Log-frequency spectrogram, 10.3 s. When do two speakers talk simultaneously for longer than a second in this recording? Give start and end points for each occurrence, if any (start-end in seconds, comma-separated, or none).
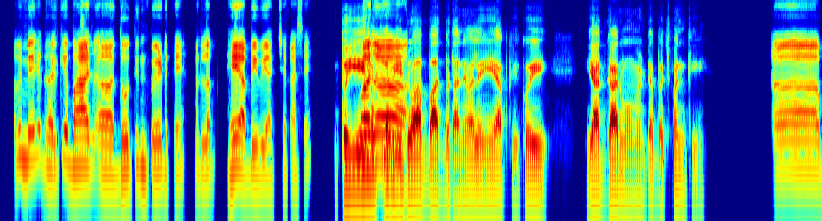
none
